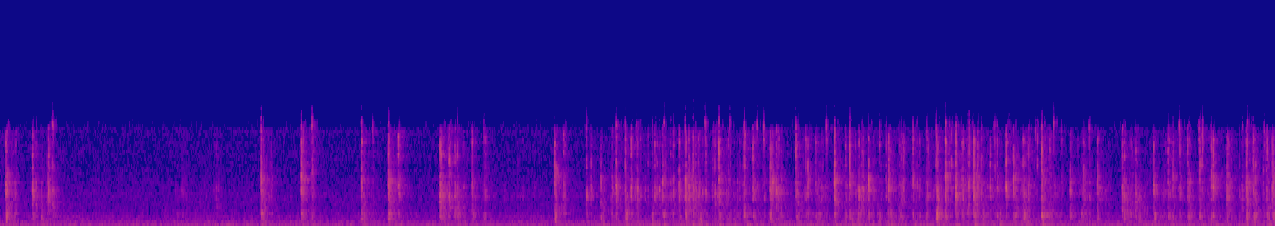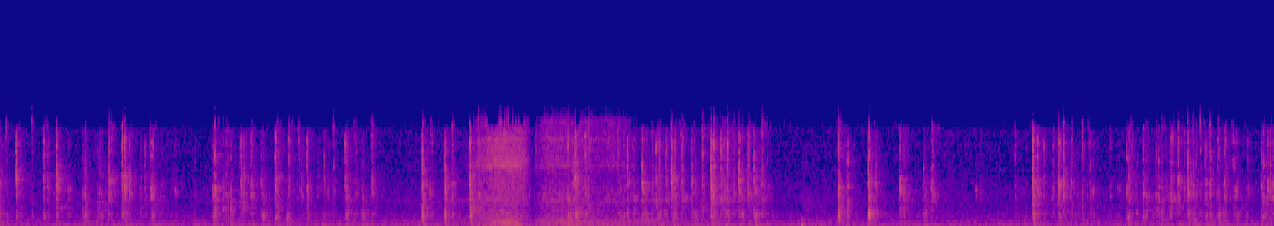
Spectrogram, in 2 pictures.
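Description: Steady typing on a computer keyboard, quick irregular clicks and key taps at close range, continuing for a long stretch with brief pauses and no talking.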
